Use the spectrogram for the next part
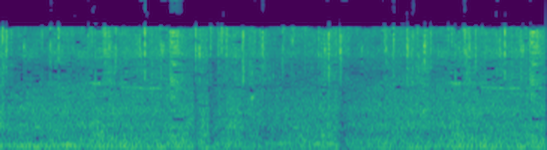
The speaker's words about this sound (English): Now we leave it here. So the tofu is frying already.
